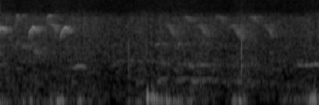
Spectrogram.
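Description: Faint background bird chirping: many short, curved high notes repeating several times a second, with a few lower whistles. A few dull low thumps are the loudest sounds, about two seconds in and near the end.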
